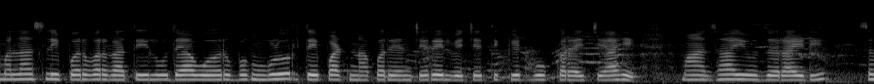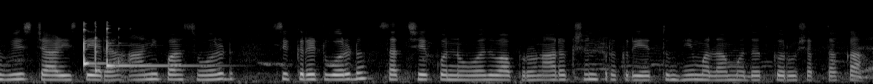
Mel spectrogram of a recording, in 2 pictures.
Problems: constant background noise, continuous background conversations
